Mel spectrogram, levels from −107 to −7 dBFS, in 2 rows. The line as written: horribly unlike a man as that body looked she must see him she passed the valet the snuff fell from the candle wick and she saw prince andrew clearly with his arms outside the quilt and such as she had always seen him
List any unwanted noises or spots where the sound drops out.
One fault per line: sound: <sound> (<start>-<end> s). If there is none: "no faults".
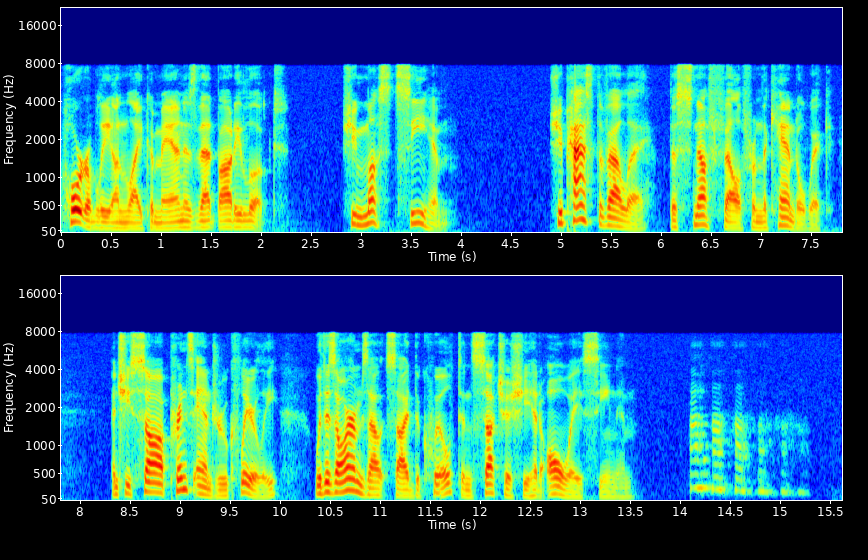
sound: laugh (14.1-15.3 s)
